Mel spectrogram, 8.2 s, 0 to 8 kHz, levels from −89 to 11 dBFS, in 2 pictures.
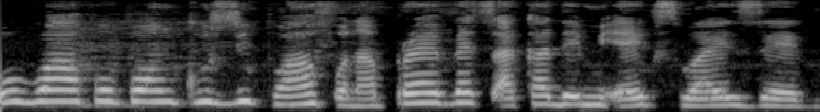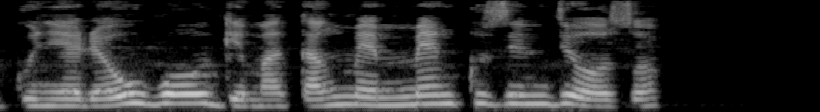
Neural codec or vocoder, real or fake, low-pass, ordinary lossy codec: none; real; none; none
